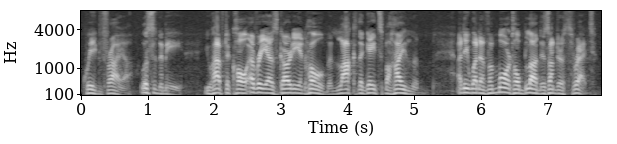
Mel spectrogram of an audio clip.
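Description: A man's voice: mid-range voice, moderate pace, sharp tone. A man voicing a proud, grave warrior god of thunder with declamatory, heroic speech for a comic-book story. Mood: urgent.

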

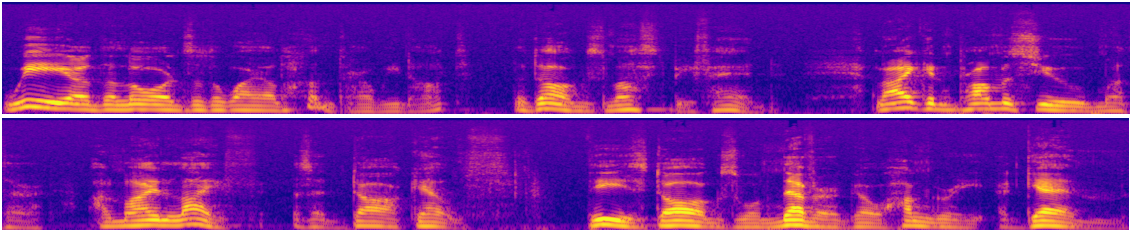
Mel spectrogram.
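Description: A man voicing a bitter, cruel dark elf lord who speaks in a raised, menacing voice. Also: mid-range voice, lively intonation, unhurried, husky. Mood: cold, menacing.

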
